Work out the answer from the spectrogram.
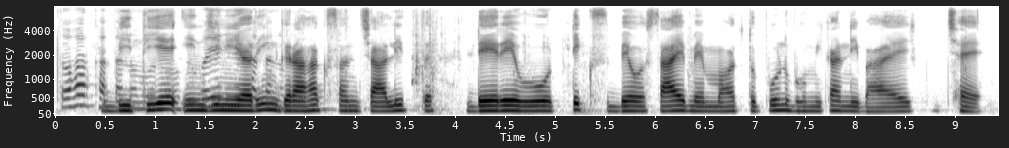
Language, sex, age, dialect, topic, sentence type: Maithili, male, 18-24, Eastern / Thethi, banking, statement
